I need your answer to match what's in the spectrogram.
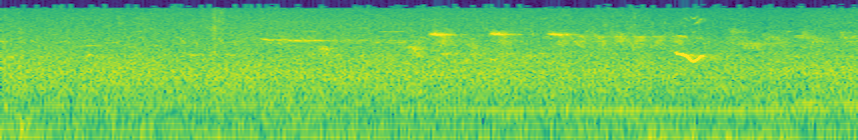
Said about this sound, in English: Still don't see this bird, but he's loud.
